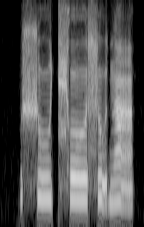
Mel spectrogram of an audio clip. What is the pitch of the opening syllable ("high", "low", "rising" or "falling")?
high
